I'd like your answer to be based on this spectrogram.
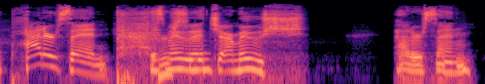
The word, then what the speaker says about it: Jarmusch: Jarmusch.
